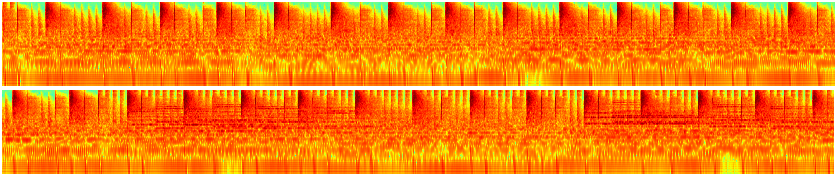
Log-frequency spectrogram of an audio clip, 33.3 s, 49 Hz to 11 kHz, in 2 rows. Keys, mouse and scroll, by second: 16.0 ctrl+click.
